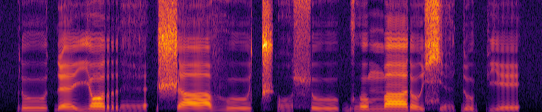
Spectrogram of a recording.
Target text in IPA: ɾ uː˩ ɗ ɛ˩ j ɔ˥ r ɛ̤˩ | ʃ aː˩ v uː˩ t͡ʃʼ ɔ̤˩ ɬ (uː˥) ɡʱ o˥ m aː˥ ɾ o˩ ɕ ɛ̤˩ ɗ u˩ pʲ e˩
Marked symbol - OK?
no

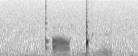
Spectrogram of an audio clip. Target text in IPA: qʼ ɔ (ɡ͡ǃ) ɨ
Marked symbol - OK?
yes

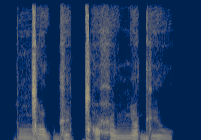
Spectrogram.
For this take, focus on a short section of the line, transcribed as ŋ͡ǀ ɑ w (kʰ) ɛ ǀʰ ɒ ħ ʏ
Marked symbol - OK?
no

